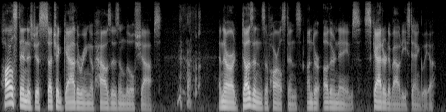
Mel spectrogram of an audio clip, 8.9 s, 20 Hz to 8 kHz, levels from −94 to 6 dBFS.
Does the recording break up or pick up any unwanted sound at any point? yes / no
yes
